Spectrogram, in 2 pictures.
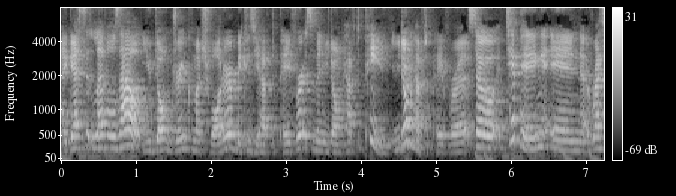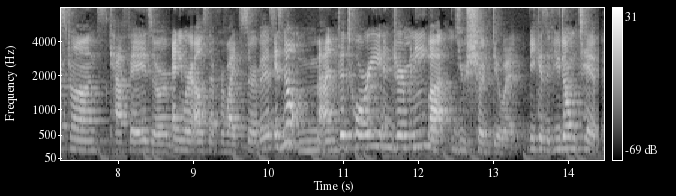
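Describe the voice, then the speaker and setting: A woman's voice: mid-range voice, a bit bright. A young woman from Belgium talking casually and frankly to camera in a vlog, mildly indignant at times. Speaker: vlogger. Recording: roomy indoor echo.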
